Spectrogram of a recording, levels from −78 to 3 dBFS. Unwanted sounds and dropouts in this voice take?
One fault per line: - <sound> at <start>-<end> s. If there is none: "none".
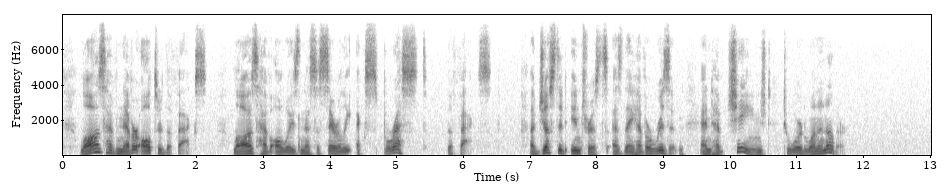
none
